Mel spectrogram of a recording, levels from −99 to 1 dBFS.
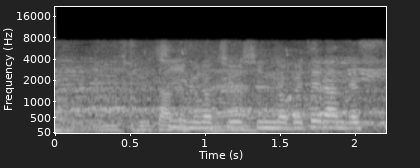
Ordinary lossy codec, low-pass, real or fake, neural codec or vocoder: none; 7.2 kHz; real; none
